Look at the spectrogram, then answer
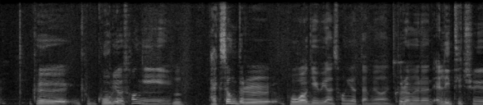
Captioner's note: speaking in Korean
